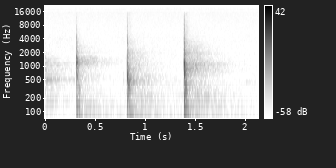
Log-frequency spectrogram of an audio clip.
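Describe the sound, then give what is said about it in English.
Three firm knocks on a wooden door, evenly spaced about half a second apart, each with a short resonant decay, with no voices. “And then next thing you know, at the door,”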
